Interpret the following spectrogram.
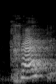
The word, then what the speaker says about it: crêpe: up like that so crepe is pronounced crep or crap if you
